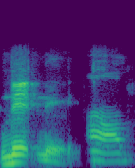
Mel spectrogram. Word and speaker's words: Nittany: Nittany. Yeah, it's Nittany. Nobody outside of Pennsylvania ever pronounces it right.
